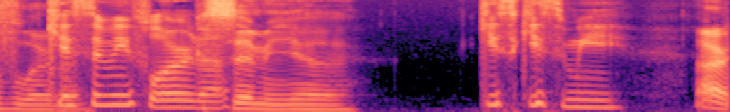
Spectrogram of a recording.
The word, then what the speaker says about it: Kissimmee: You used to, Kissimmee, not Kiss. What did you say? You say it like a fob, okay? I say it like I'm from Orlando, Florida. Kissimmee, Florida. Kissimmee, yeah. Kiss me.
